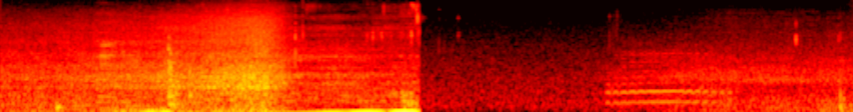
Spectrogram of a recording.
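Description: A Minecraft cat gives a short purring meow, close and soft, after a burst of louder rustling game noise, then a brief quiet gap.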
